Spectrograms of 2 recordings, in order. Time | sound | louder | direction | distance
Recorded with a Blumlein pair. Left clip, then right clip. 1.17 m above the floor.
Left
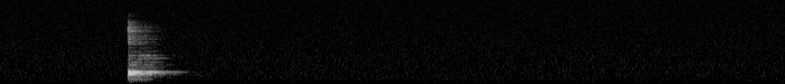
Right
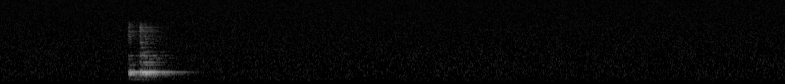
1.3 | a cowbell | left 12 dB | 45° left | 8.5 m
